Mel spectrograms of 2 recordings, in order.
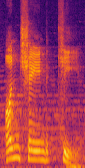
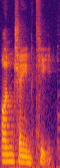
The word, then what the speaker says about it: Unchained χ: Again, spelled with the Greek letter Chi, But in this particular instance, we do have explicit pronunciation instructions, and it is you are supposed to call it Key, Unchained Key.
